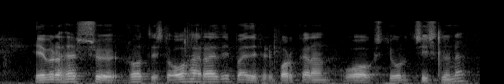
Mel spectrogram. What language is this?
Icelandic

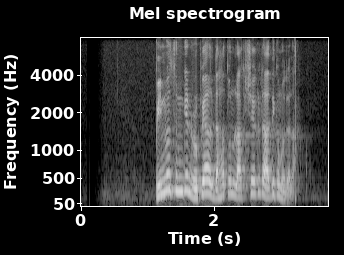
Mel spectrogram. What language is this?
Sinhala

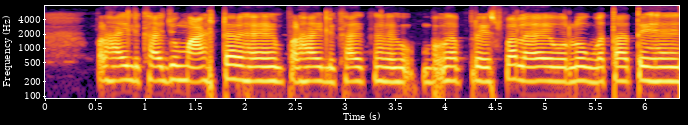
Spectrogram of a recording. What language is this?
Hindi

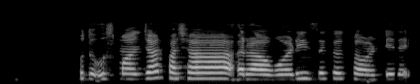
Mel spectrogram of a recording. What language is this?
Pashto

